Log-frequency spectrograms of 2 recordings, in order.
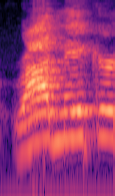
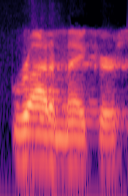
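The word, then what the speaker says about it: Rodemaker: major comeback for that young man but Florida rod maker is that his name is he the guy who's gonna Lead You Now Rod maker so just say rod and then instead of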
